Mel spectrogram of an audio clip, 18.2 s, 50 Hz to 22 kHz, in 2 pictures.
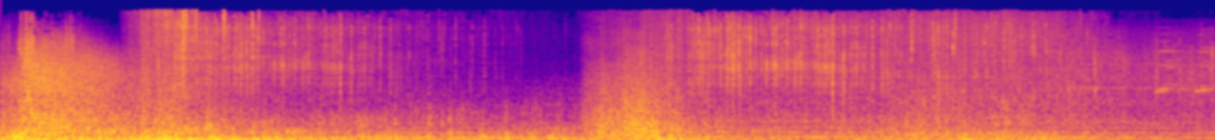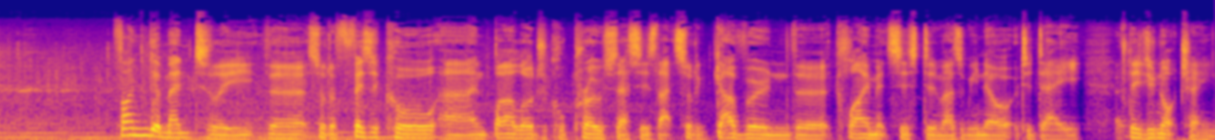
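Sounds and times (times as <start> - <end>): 
deep rolling thunder from a violent lightning storm: 0.0 - 8.6
speech: 10.0 - 18.2.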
